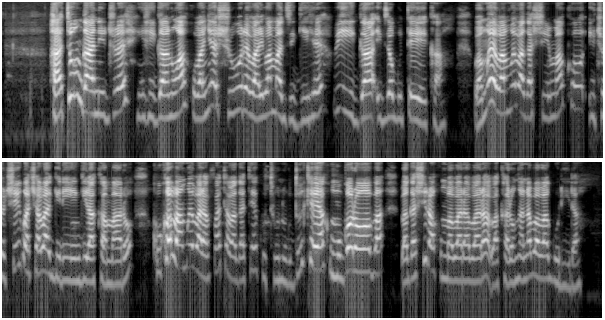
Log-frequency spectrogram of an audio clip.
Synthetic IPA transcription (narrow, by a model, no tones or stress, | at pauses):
hatuːŋɡanid͡ʒwe̞iɦiɡanwakuβaɲe̞ːʃuɾe̞βaɾiβamaziɡiɦe̞βiːɡaivjo̞ɡute̞ːka | βamŋe̞βamŋe̞βaɡaʃiːmako̞it͡ʃo̞t͡ʃiːɡwat͡ʃaːβaɡiɾijiŋɡiɾakamaɾo̞kuko̞βamwe̞βaɾafataβaɡatekutuːn̥udukiɾejakumuɡo̞ɾo̞βa | βaɡaʃiɾakumaβaɾaβaɾaβakaɾoːŋhanaβaβaɡuɾiɾa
